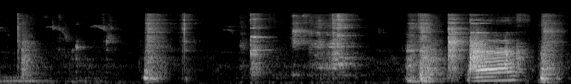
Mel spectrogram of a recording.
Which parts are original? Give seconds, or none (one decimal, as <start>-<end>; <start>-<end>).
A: 0.0-1.4; 2.2-3.7; 4.3-5.7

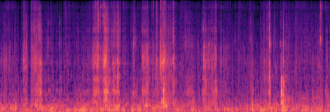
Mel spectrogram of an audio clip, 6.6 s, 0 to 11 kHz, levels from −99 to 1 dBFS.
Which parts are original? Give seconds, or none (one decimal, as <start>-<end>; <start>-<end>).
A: none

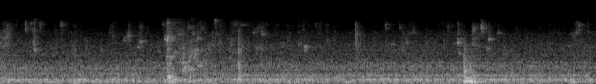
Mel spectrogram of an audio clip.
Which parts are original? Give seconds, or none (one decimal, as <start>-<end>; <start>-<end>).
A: 0.0-4.4; 5.4-6.0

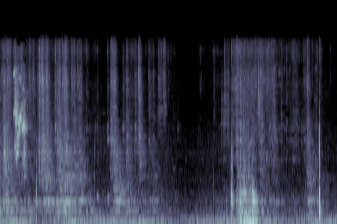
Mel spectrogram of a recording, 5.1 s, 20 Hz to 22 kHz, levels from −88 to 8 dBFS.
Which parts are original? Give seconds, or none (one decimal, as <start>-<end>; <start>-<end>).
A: 0.0-2.9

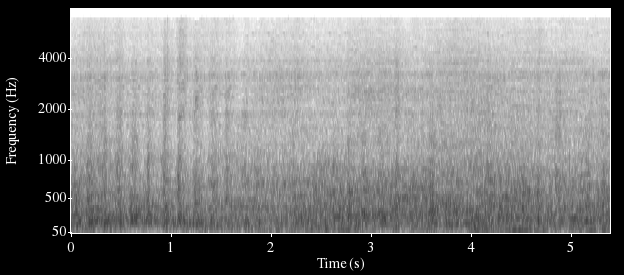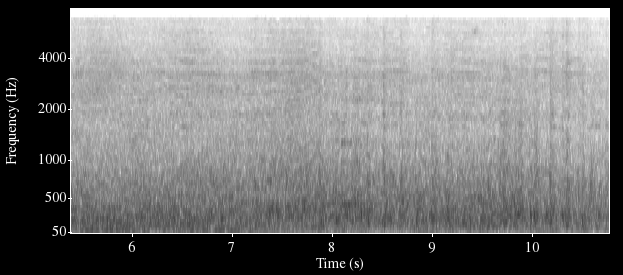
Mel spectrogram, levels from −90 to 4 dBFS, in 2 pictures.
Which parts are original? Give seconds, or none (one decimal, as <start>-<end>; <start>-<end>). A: 6.0-6.9; 7.8-10.8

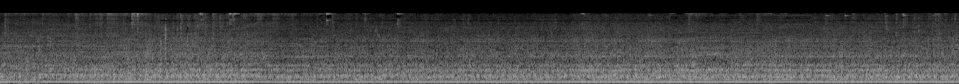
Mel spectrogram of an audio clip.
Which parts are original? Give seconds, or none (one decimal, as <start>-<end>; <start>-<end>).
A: 1.5-2.5; 3.2-6.7; 8.1-9.6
